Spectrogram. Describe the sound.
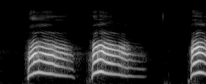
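A voice imitates seagull calls, the gulls first heard on arriving in the archipelago: three loud, nasal, drawn-out cries with short pauses between them. The last cry is cut off at the end.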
